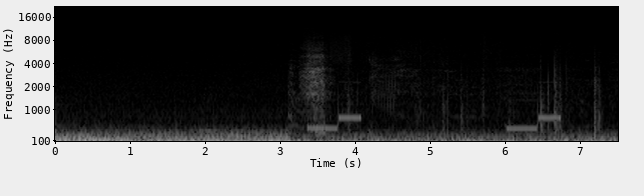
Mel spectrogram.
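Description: A deep, steady starship rumble, then sickbay ambience about three seconds in: a short breathy gasp, then a medical monitor's two-note electronic beep, a lower tone followed by a higher one, repeating about every two and a half seconds over a low hum.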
